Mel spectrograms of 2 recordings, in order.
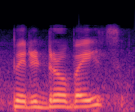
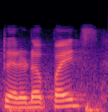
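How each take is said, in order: First: The initial P sound is pronounced. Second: The initial P sound is silent. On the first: The speaker calls it wrong. "don't uh, read like peridophytes" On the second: The speaker calls it right. "The P is silent here, so you should pronounce like pteridophytes"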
